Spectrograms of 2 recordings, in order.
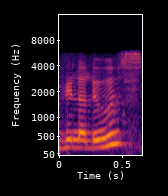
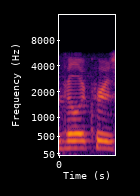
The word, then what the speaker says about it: Villaluz: It's according to this Nancy Solon Villoo. Uh I was calling her Villa Cruz for the longest time. It's actually Villoo.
